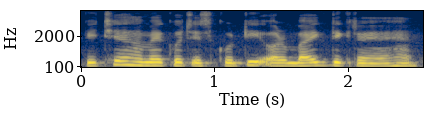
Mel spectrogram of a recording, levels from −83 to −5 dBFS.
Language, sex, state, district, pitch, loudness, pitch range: Hindi, male, Arunachal Pradesh, Lower Dibang Valley, 155 Hz, -14 LUFS, 140-165 Hz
